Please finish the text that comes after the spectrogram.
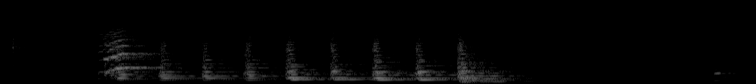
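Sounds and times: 
violins: 1.0s - 5.2s.

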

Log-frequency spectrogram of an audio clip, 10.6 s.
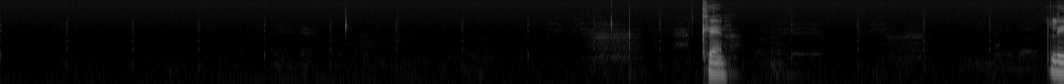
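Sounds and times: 
vocals: 5.7s - 9.0s, 9.9s - 10.6s.

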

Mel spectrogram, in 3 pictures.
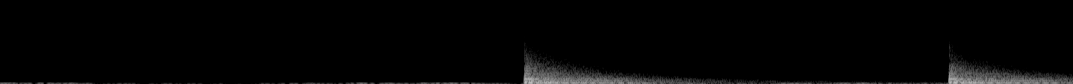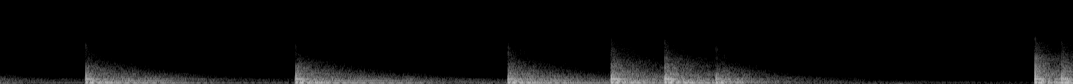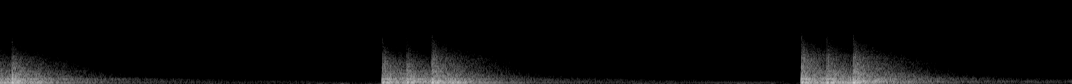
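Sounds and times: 
percussion: 5.2s - 8.8s, 9.5s - 20.0s, 21.0s - 23.9s, 25.2s - 28.3s, 29.4s - 32.1s.

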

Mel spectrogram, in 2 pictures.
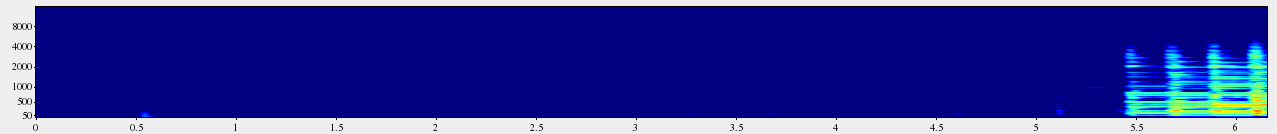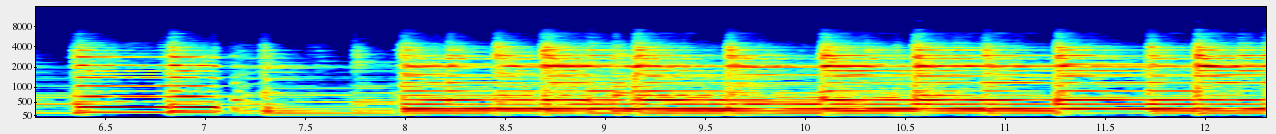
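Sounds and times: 
guitar recorded with Royer microphone: 5.4s - 12.2s.

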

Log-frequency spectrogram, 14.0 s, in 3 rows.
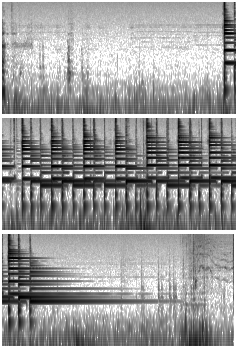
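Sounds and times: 
classical guitar: 4.4s - 12.2s.

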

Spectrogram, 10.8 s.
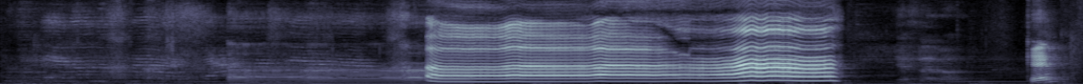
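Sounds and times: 
vocals: 4.3s - 8.4s.

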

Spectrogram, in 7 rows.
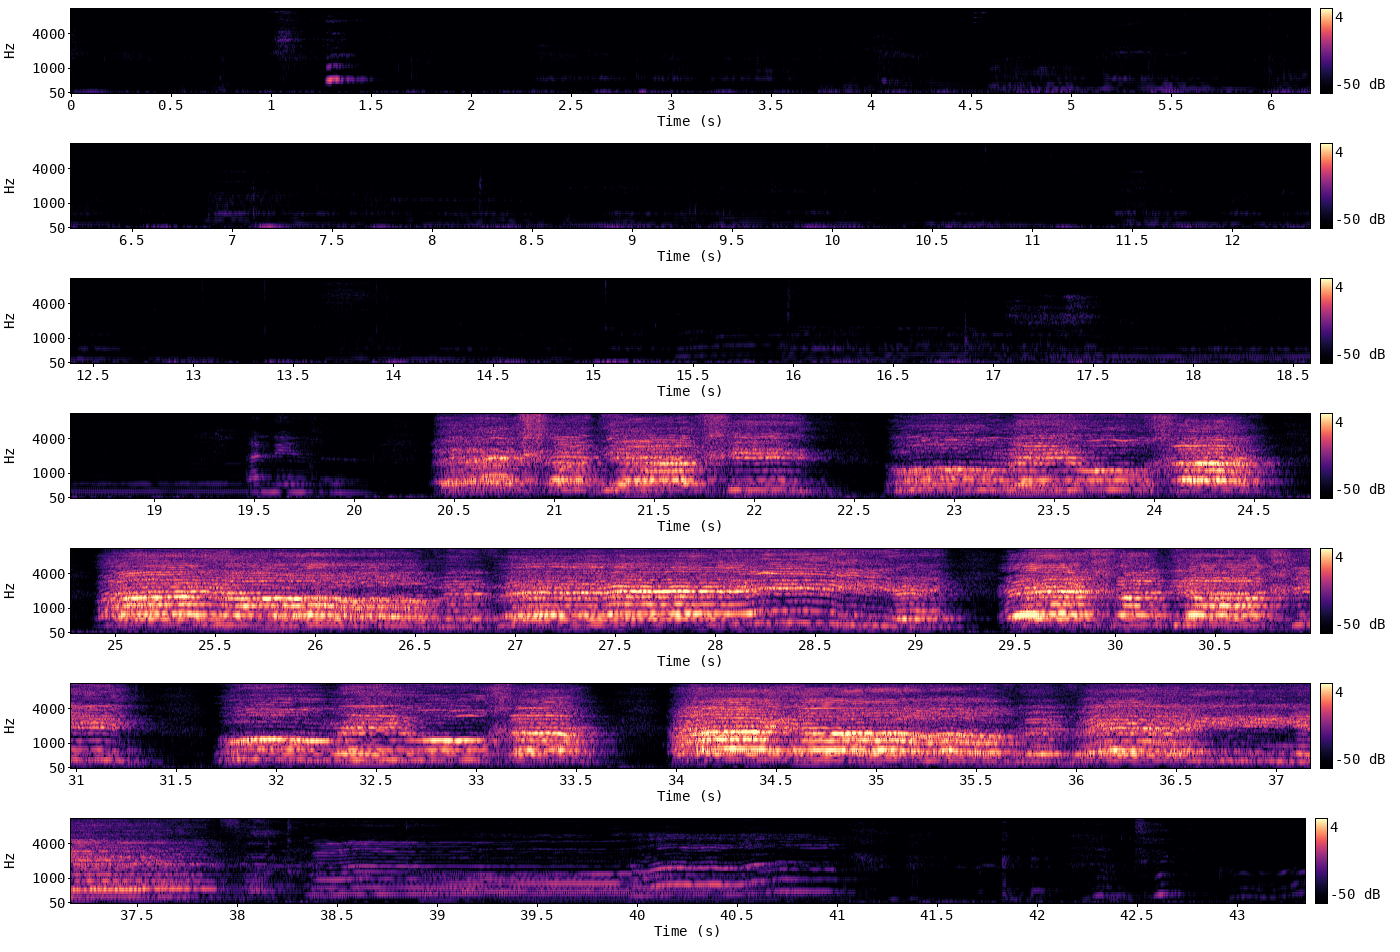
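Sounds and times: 
choir singing: 20.4s - 40.7s.

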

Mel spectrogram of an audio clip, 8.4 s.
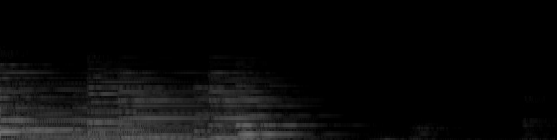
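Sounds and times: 
piano: 0.0s - 5.1s.

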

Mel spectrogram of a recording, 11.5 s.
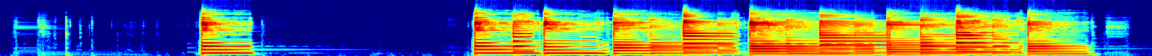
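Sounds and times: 
electric guitar recorded with Royer microphone: 2.0s - 2.6s, 4.7s - 11.2s.

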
